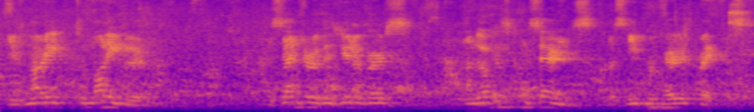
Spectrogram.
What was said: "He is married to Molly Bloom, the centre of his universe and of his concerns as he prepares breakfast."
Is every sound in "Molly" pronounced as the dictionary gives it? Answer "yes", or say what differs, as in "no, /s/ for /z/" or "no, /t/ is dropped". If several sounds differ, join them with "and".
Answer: no, /n/ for /l/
